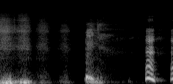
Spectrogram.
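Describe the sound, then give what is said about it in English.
Heavy, wheezy breathing from a person with a deviated septum: a run of rasping breaths, then two short, sharper voiced wheezes at the end. “You have heavy a deviated breathing. Septum.”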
